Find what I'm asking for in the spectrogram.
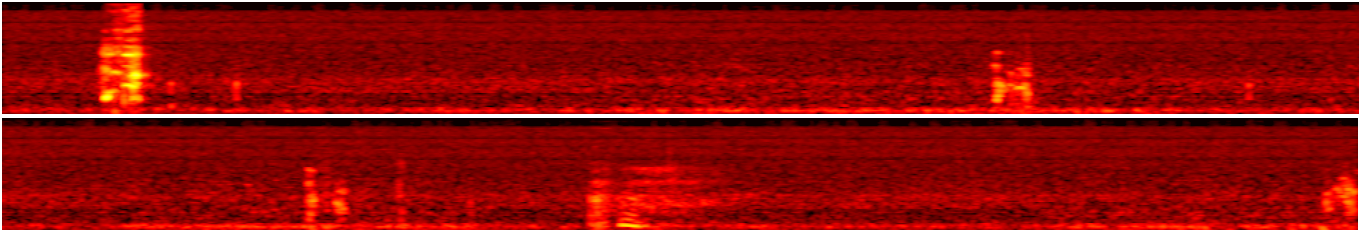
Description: Random hiccups. I sound like a mutant mouse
